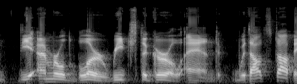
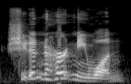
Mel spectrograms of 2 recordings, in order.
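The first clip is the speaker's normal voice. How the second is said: put-on very high, halting child voice; tearful little girl; 14 semitones higher than usual. A narrator's reading. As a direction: falter as a small girl near tears. Tearful girl defends her mother.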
